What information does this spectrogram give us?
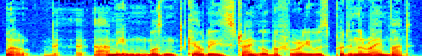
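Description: Dazed publisher, played by a male narrator, piping higher voice, hesitant, mystery audiobook. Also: normal speed, vocal fry, a little mellow, no echo.

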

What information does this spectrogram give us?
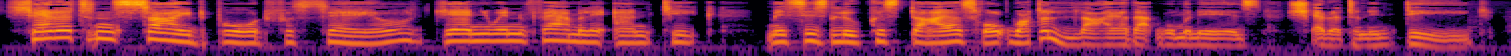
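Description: A woman's voice: lowish voice, measured pace, few pauses, dry recording, studio quality, voice pushed up. A woman voicing a chattering, fussy middle-aged mother who prattles with disapproving asides. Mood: prattling.

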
